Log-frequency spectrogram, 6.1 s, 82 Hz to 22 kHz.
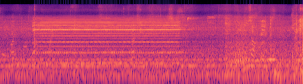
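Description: Siemens/Matra VAL 208 metro standing at a station: a steady, buzzy warning tone, typical of the door-closing signal, starts about a second in and lasts about three seconds over the train's steady hum. Louder mechanical noise builds near the end.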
